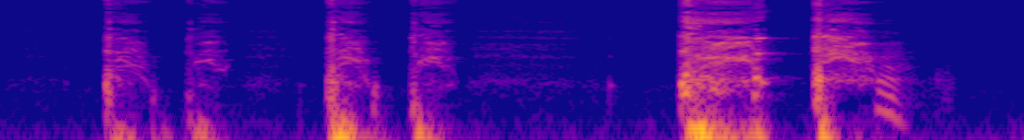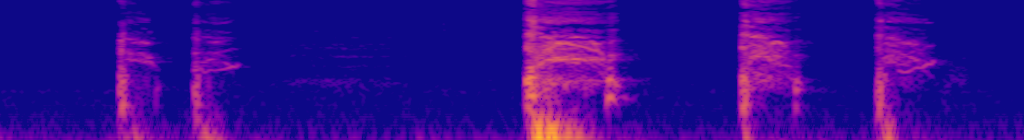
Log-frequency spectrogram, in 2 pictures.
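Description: Repeated coughing in pairs and short bursts, about eleven coughs with quiet pauses between.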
